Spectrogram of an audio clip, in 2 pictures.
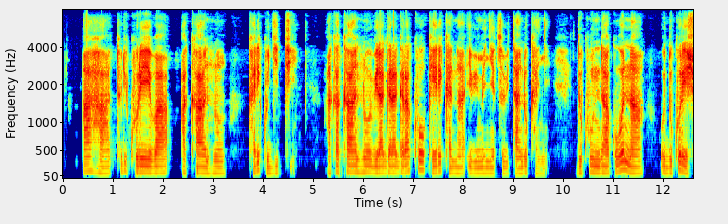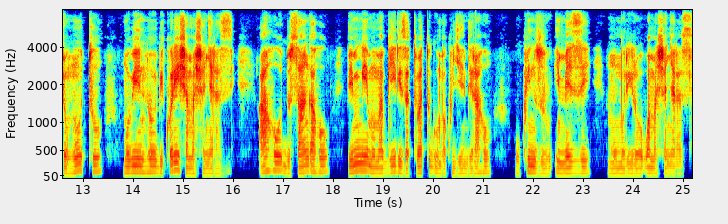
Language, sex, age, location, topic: Kinyarwanda, male, 25-35, Musanze, government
